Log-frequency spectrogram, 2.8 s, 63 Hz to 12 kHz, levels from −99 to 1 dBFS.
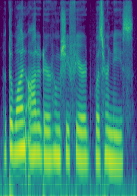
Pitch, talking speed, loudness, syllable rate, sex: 185 Hz, 220 wpm, -17 LUFS, 6.0 syllables/s, female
